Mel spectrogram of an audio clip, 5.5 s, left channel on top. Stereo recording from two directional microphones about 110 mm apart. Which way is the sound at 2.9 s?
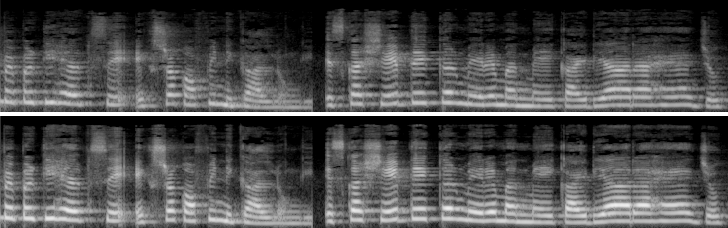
30° right (ahead or behind).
